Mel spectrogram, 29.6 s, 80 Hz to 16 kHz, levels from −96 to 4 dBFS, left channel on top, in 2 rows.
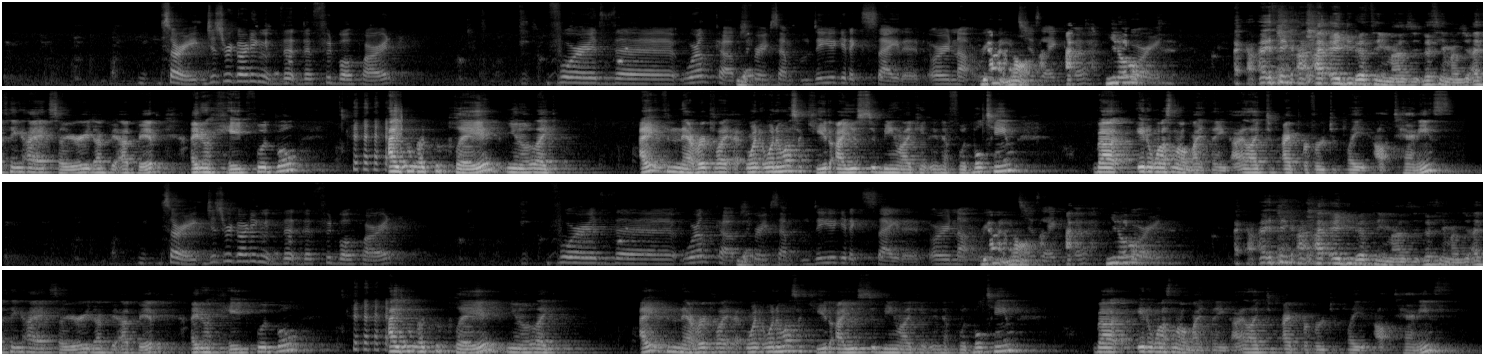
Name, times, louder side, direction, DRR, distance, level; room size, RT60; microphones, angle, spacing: voice 1, 1.4-3.9 5.2-10.9 11.2-11.6 18.3-18.7 25.7-26.1, left 4 dB, 35° left, 0.6 m, -47 dB
voice 2, 9.8-11.4 12.3-16.4 16.7-17.8 18.7-20.4 21.2-25.1 25.7-29.2, left 6 dB, 80° left, 0.4 m, -35 dB
17.0 x 7.8 x 5.5 m
head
